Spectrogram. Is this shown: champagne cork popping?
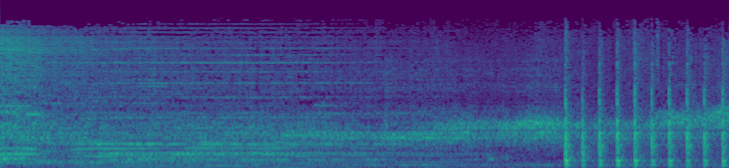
no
